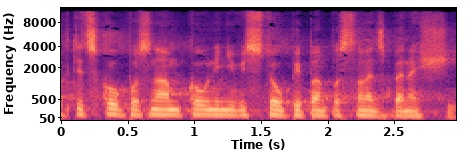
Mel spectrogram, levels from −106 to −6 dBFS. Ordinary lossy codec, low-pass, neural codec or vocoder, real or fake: MP3, 48 kbps; 10.8 kHz; codec, 24 kHz, 1.2 kbps, DualCodec; fake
